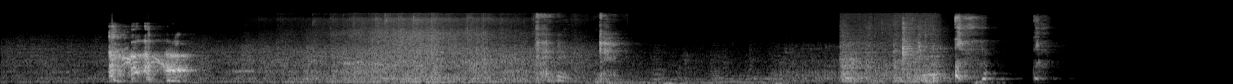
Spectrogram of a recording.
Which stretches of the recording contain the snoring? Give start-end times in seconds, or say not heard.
not heard.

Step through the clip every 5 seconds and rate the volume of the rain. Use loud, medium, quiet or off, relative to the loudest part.
loud, medium, off.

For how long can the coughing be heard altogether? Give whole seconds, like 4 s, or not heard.
3 s.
